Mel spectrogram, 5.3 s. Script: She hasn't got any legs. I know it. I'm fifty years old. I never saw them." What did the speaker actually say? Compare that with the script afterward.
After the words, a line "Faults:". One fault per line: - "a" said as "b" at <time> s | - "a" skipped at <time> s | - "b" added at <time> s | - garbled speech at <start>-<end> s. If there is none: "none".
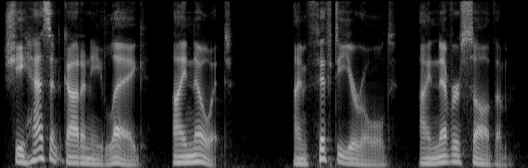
She hasn't got any leg. I know it. I'm fifty year old. I never saw them."
Faults:
- "legs" said as "leg" at 1.0 s
- "years" said as "year" at 3.4 s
